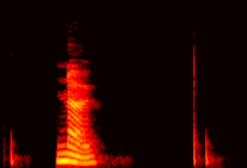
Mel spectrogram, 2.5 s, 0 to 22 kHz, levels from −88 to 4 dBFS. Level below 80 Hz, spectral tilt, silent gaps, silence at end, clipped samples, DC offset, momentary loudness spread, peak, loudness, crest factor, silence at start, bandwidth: -74 dBFS; -8 dB/octave; 0.49-0.53 s, 1.44-1.93 s; 0.4 s; under 0.1%; under 0.1%; 26 LU; -12 dBFS; -27 LUFS; 20 dB; 0.1 s; 7.4 kHz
